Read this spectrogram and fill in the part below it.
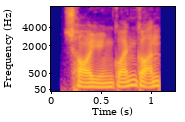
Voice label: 财源滚滚, Cantonese; Cantonese: 財源滾滾

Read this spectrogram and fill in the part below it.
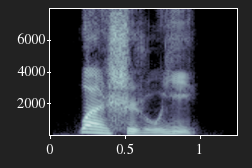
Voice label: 万事如意, Mandarin

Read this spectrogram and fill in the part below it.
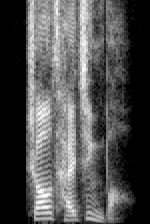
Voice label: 招财进宝, Mandarin

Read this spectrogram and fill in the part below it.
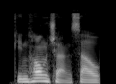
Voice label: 健康长寿, Cantonese; Cantonese: 健康長壽

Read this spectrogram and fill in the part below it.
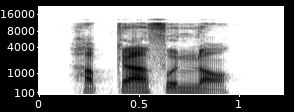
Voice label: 合家欢乐, Cantonese; Cantonese: 合家歡樂

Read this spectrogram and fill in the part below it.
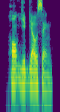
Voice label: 学业有成, Cantonese; Cantonese: 學業有成

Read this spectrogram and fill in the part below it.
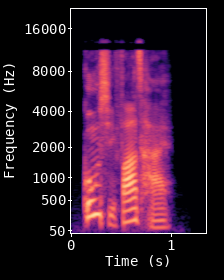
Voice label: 恭喜发财, Mandarin

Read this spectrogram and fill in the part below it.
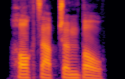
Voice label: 学习进步, Cantonese; Cantonese: 學習進步

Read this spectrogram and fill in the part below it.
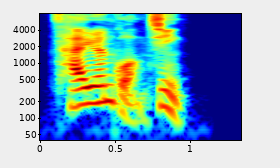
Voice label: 财源广进, Mandarin

